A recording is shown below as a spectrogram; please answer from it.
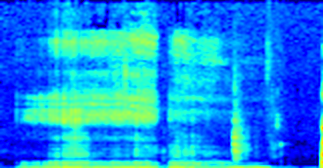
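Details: Asleep bulldog puppy giving two low, rattling snores in a quiet room, the second ending in a steadier humming breath, followed by a sharp click at the end.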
